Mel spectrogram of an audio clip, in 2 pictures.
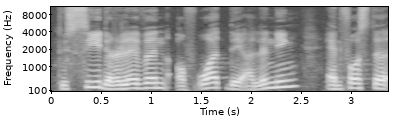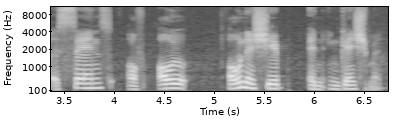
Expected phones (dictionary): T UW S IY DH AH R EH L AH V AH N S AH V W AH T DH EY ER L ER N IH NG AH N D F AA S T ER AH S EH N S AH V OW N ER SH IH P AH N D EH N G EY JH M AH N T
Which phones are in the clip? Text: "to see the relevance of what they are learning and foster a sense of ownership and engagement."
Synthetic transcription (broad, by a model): T UW S IY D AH R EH L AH V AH N AH F W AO T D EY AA L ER N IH NG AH N F AA S T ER AH S EH N S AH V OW N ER SH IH P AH N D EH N G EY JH M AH N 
